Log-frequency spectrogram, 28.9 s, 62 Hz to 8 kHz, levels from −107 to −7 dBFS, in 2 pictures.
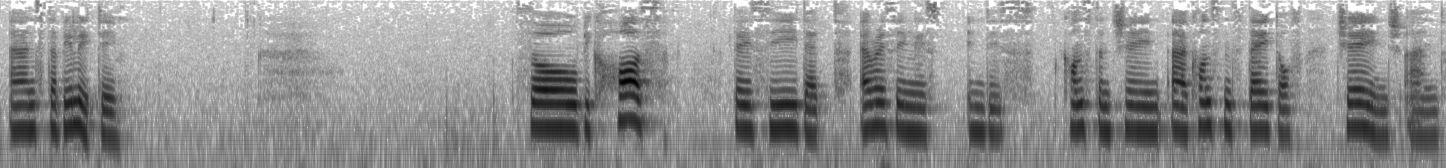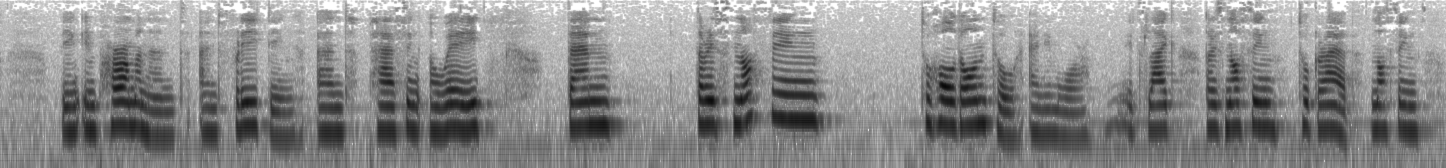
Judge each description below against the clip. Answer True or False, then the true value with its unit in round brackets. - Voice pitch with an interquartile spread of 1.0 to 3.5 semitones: True (2.6 semitones)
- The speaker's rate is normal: False (90 wpm)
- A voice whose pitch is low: False (195 Hz)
